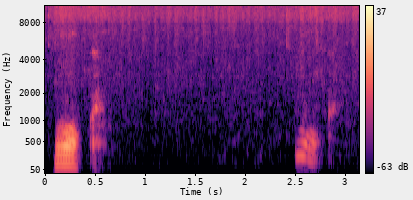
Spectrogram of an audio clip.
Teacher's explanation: the WA sound is always pronounced as wo, not wa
